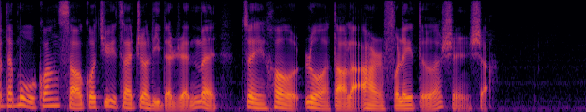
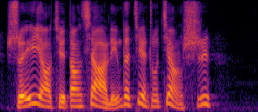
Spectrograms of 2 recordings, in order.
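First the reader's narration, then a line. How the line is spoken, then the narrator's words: Loud shout. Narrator (Chinese): 他高叫着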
